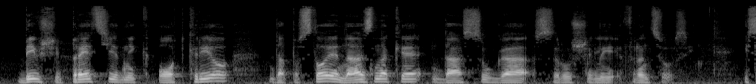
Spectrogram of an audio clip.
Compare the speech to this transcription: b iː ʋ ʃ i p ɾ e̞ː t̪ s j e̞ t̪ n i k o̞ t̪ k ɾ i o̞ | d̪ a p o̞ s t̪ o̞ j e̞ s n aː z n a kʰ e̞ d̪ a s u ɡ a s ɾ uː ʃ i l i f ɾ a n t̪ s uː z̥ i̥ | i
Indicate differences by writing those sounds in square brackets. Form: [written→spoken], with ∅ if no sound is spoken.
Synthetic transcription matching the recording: b iː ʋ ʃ i p ɾ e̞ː t̪ s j e̞ [t̪→d̪] n i k o̞ t̪ k ɾ i o̞ | d̪ a p o̞ s t̪ o̞ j e̞ [s→∅] n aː z n a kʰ e̞ d̪ a s u ɡ a s ɾ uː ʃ i l i f ɾ a n t̪ s uː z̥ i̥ | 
